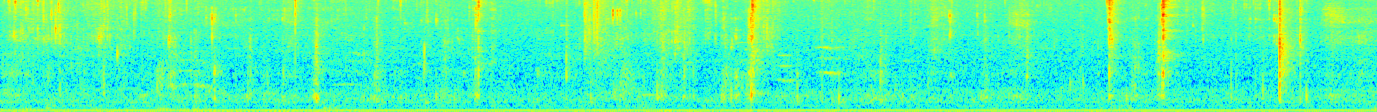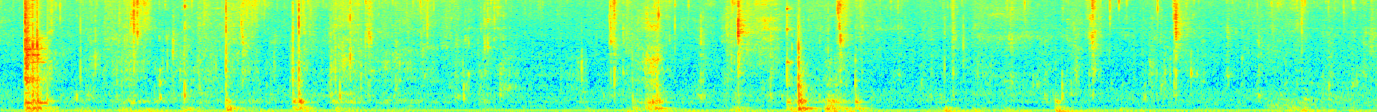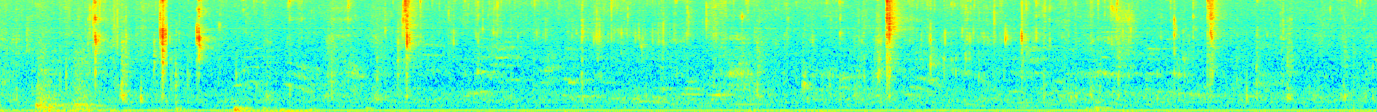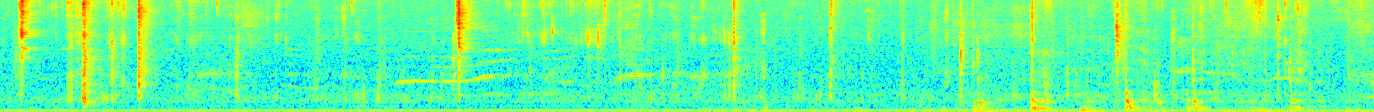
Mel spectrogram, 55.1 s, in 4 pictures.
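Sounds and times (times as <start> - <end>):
chewing with wet mouth clicks: 8.8 - 13.2, 22.7 - 26.2, 29.1 - 29.8, 30.8 - 32.2, 33.3 - 51.1
steady low hum: 8.8 - 30.2, 47.8 - 55.0
fingers mixing food on steel plate: 14.2 - 18.8, 47.2 - 55.0.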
